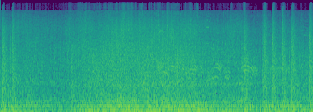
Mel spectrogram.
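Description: In the War Thunder video game, artillery shells explode amid a dense, continuous rumbling roar that swells after the first couple of seconds. A cluster of sharper, louder bangs comes near the end.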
